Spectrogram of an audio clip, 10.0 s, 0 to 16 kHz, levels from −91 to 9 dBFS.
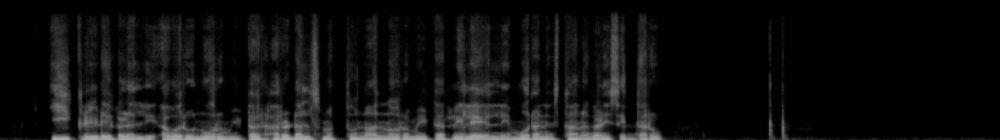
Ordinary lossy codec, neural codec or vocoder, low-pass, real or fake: none; codec, 44.1 kHz, 7.8 kbps, DAC; 14.4 kHz; fake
